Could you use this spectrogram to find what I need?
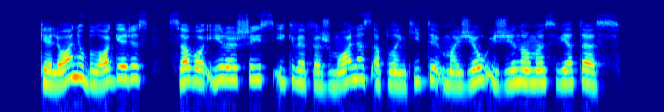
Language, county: Lithuanian, Vilnius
